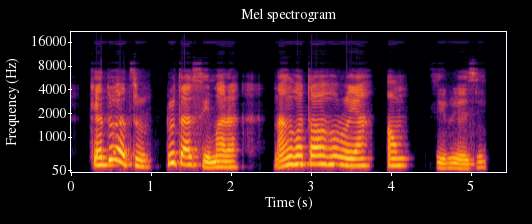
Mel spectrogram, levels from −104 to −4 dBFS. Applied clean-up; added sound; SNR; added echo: none; none; none; none.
